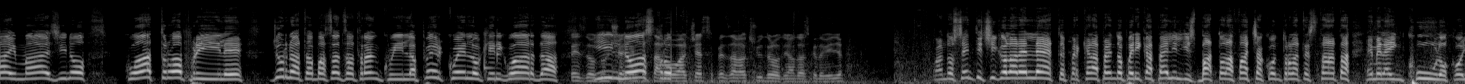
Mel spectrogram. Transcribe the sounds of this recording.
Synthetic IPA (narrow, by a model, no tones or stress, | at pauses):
aimːaːd͡ʒinokwat̪ːɾoapɾiːle | d͡ʒornaːt̪aːbːast̪ant̪sat̪ɾaŋkwilːaperkwelːokerːiɡward̪ailnɔst̪ɾoalt͡ʃɛsepːensavakʲjud̪eɾot̪iad̪skad̪evid̪eo | kwand̪osɛnt̪it͡ʃiɡolaːɾelːɛt̪ːoepːerkelapɾɛnd̪opeɾikapɛlːiʎizbat̪ːolafat͡ʃːakont̪ɾolat̪est̪aːt̪aemːelaiŋkʰuːloko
